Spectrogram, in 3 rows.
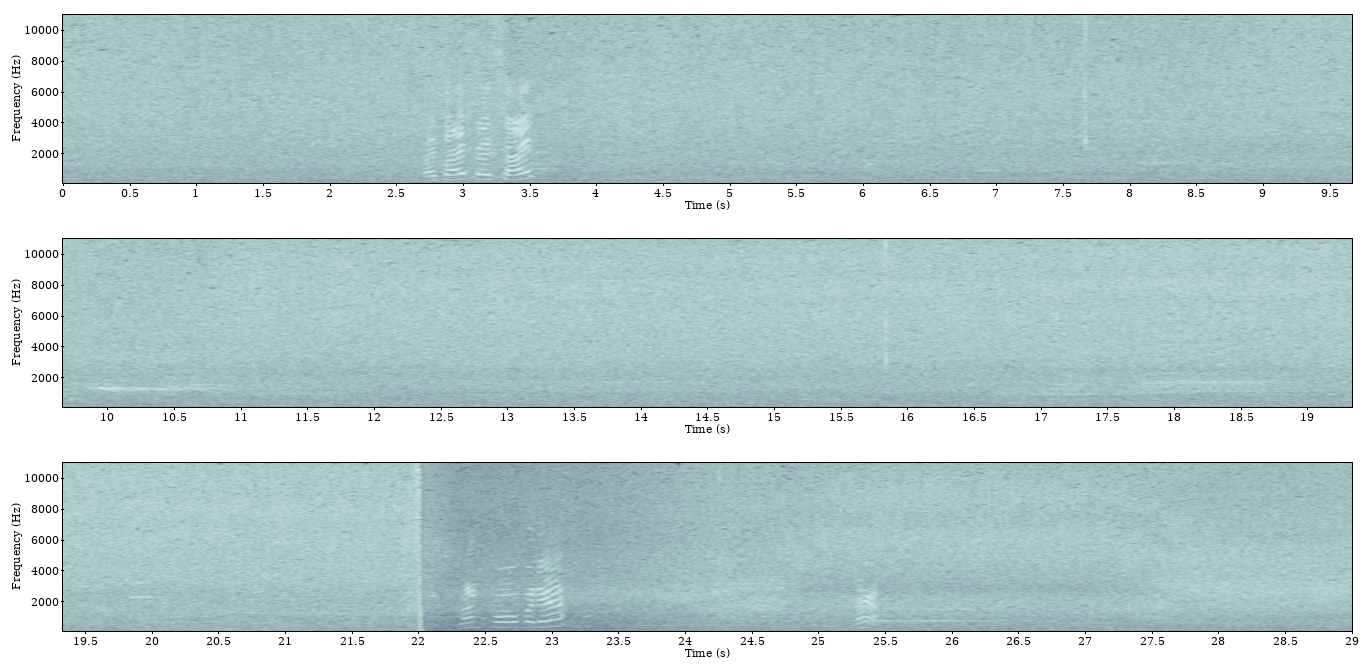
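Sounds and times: faint voices: 23.9s - 29.0s.

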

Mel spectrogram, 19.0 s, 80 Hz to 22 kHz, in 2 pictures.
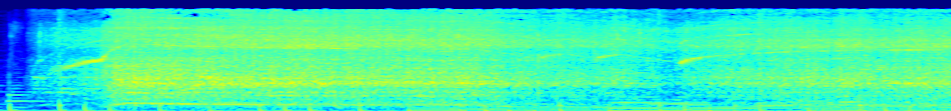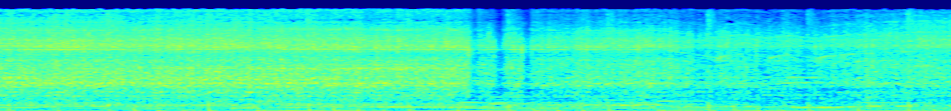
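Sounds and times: electric drill motor whine: 0.0s - 19.0s
drill trigger click: 0.3s - 19.0s.

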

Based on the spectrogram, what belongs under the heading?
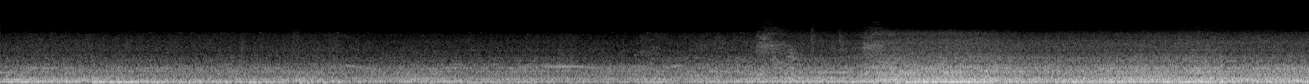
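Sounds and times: bus engine drone: 0.0s - 13.0s
road noise: 0.0s - 13.0s.

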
